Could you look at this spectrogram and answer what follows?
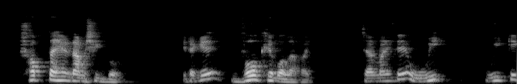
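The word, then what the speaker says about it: Woche: আবার ওকে বলবেন না, কারণ এটা আমরা দেখেছিলাম এটা ভে, ডাব্লিউটা কি উচ্চারণ করার পারে ভে, তাহলে হবে কি ভোকে।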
